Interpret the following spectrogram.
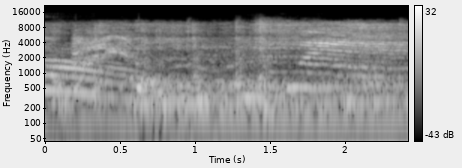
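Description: A cartoon creature's vocal call sliding down in pitch, then a second falling call near the end, over background music.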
